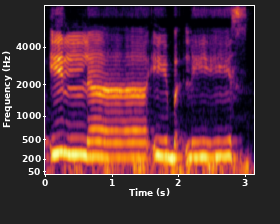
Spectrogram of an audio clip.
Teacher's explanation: Sebelum sin tu ada ya mat. Jadi dia kena panjang.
